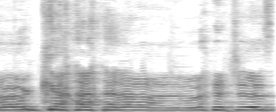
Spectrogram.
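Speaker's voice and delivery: put-on high, slow, whiny drunk wailing; wailing drunk guy. Drunk man wailing that he wants home. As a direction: sob and whine like a very drunk guy. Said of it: "my best interpretation of what Drunk Bobby was like".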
